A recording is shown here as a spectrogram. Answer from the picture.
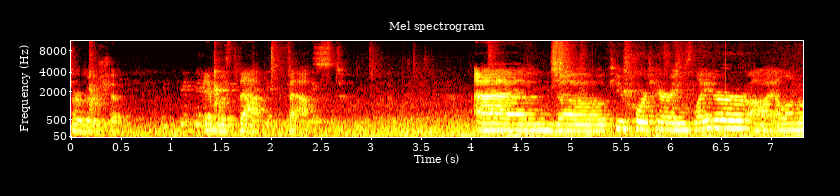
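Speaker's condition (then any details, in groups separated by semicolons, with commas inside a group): No condition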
